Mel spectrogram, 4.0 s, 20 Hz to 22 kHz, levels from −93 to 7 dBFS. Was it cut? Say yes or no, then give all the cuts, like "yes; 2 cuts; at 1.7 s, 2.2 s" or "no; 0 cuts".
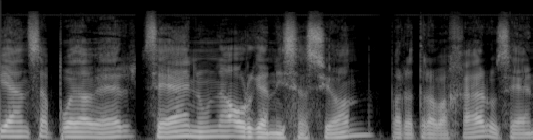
yes; 2 cuts; at 1.0 s, 2.8 s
